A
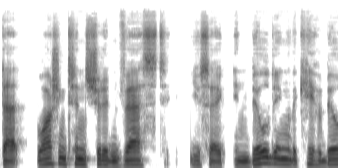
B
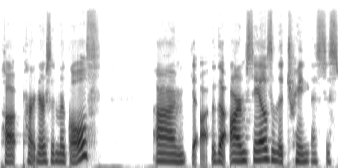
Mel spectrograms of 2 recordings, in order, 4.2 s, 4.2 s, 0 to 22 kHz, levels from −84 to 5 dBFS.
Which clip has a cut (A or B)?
A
